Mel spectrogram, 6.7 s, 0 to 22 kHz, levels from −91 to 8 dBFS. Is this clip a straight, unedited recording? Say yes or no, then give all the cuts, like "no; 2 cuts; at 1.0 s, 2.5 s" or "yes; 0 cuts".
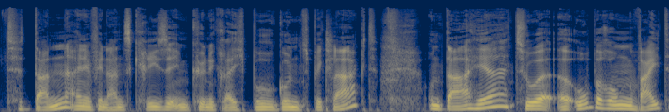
yes; 0 cuts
